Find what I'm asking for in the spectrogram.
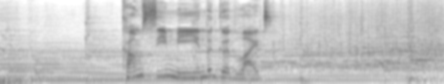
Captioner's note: cheers and applause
